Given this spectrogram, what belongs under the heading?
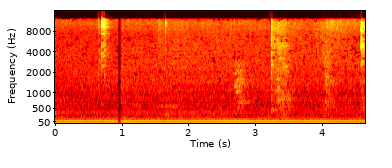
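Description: Potatoes go into hot oil and are stir-fried for a small potato and soybean curry, a steady sizzle over a low hum with a few scraping stirs of the spoon against the pan.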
